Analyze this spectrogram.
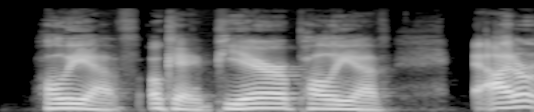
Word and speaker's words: Poilievre: What's his how do you pronounce the last name? Poilievre. Poilievre.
